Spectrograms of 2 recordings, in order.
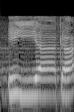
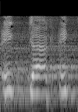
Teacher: بيان تشديدها دون مبالغة حتى لا تشبه الجيم · Shown in: first take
